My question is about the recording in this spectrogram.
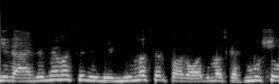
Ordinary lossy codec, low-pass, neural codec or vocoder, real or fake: AAC, 32 kbps; 5.4 kHz; none; real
